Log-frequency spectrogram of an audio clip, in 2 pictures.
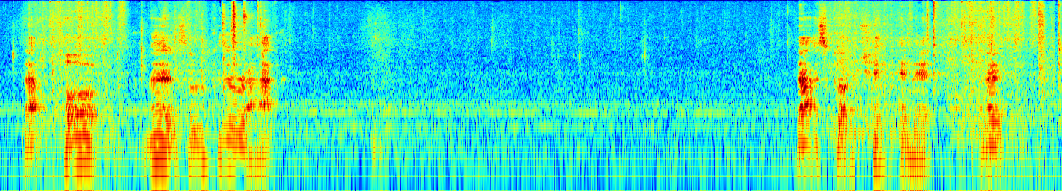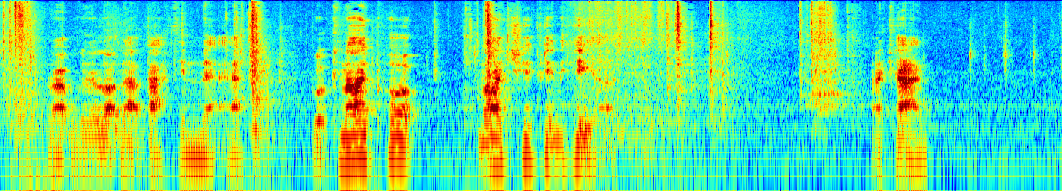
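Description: A metal drawer slides open with a scraping rattle.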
